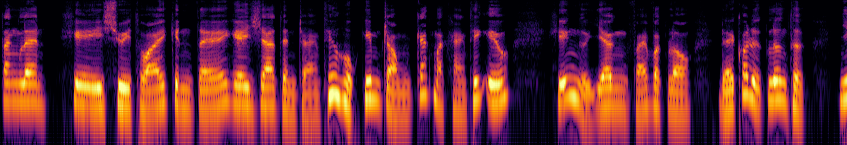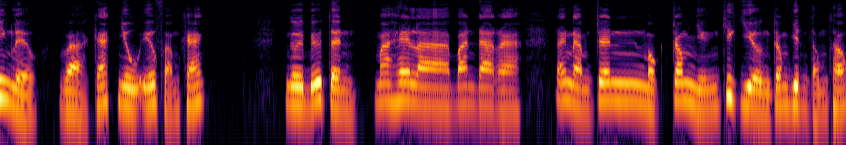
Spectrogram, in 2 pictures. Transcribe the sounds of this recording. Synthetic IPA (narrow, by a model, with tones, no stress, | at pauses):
t̪a˧ŋle˧nxi˧swi˧˩t̪ʰwaː˧˥˦jkï˧ŋ̟t̪e˨˦ɣə˧jzaː˧t̪ï˨˩ŋ̟t͡ɕa̰ː˧˨ŋt̪ʰi˨˦əwhʊ˨˩k͡p̚ŋi˧əmt͡ɕɔ̰˧˨wŋ͡mkaː˦˥k̚ma˨˩t̚haː˨˩ŋt̪ʰi˦˥ət̚ʔi˨˦əw | xi˨˦ənŋɨ˨˩əjzə˧nfaː˧˩jvə˨˩t̚lo̰˧˨n | ɗe˧˩kɔ˨˦ɗɨ˨˩ək̚lɨ˧əŋt̪ʰɨ˨˩k̚ | ɲi˧ənlḭ˧˨əw | vaː˨˩kaː˦˥k̚ɲu˧ʔi˨˦əwfə̰˧˩mxaː˦˥k̚ | ŋɨ˨˩əjɓi˧˩əwt̪ï˨˩ŋ̟maː˧ɦe˧laː˧ɓaː˧nɗaː˧zaː˧ɗaː˧ŋna˨˩mt͡ɕe˧nmo˨˩t̚t͡ɕɔ˧wŋ͡mɲɨ̰˧˥ŋt͡ɕi˦˥ək̚zɨ˨˩əŋt͡ɕɔ˧wŋ͡mzï˧ŋ̟t̪ə̰˧˩wŋ͡mt̪ʰə˨˦wŋ͡m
